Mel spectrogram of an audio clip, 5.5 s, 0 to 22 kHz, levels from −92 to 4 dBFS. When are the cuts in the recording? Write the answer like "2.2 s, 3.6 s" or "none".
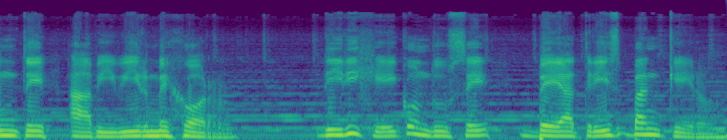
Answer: none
